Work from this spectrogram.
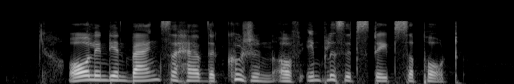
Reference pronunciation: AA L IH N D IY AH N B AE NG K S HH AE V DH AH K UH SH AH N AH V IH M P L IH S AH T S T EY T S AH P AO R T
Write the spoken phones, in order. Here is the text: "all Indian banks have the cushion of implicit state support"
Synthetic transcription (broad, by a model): AA L IH N D IY AH N B AE NG K S HH AE V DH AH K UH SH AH N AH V IH M P L IH S AH T S T EY T S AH P AO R T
